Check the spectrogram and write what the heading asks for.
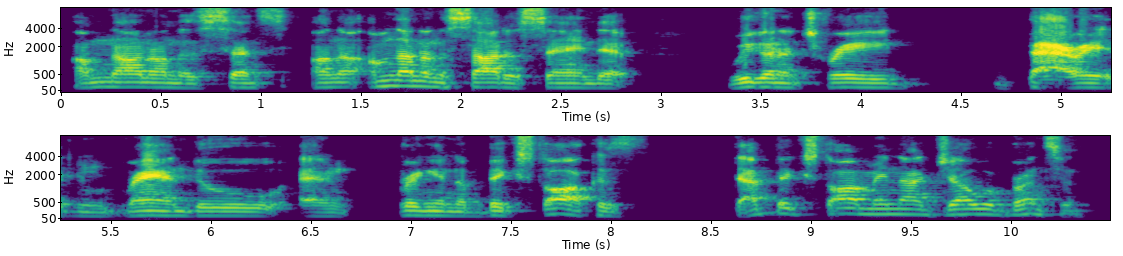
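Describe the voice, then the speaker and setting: A man's voice: medium pitch, moderate pace, fairly bright tone. A man with a Brooklyn accent, in a casual sports debate.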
